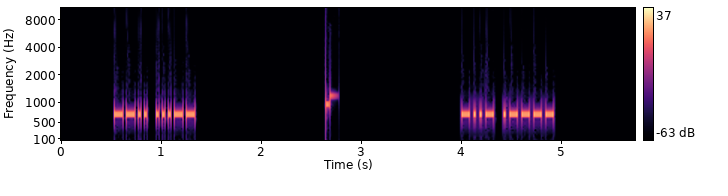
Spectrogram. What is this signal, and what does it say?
Morse code, heard as a keyed tone, about 40 wpm, 700 Hz. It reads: Z3 X1
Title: Single-Letter Single-Number 40wpm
